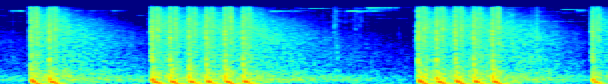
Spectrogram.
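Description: Short bursts of machine gun fire in Call of Duty WWII, four separate volleys of rapid, sharp shots, each a quick string of about five rounds with brief pauses between, loud and close.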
